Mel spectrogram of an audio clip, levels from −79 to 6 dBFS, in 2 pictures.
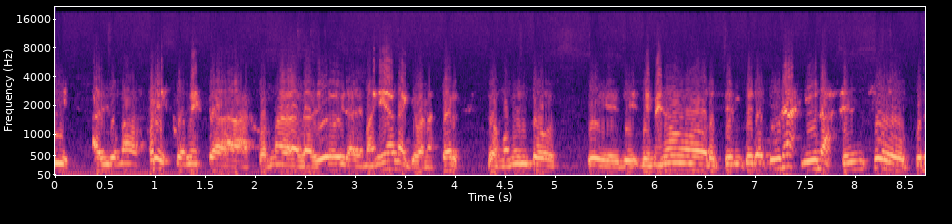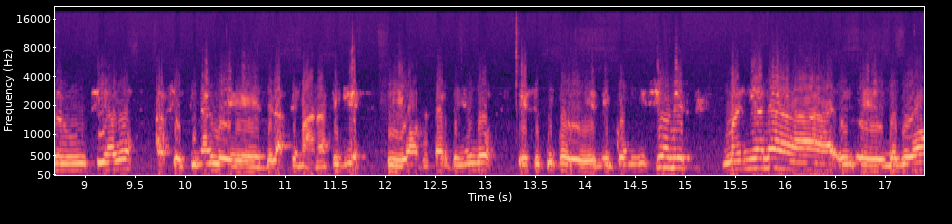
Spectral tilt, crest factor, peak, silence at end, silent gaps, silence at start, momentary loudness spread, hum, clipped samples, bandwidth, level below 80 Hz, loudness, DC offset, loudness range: -5.5 dB/octave; 8 dB; -4 dBFS; 0 s; none; 0 s; 5 LU; none; under 0.1%; 19.5 kHz; -36 dBFS; -11 LUFS; 0.8%; 1 LU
